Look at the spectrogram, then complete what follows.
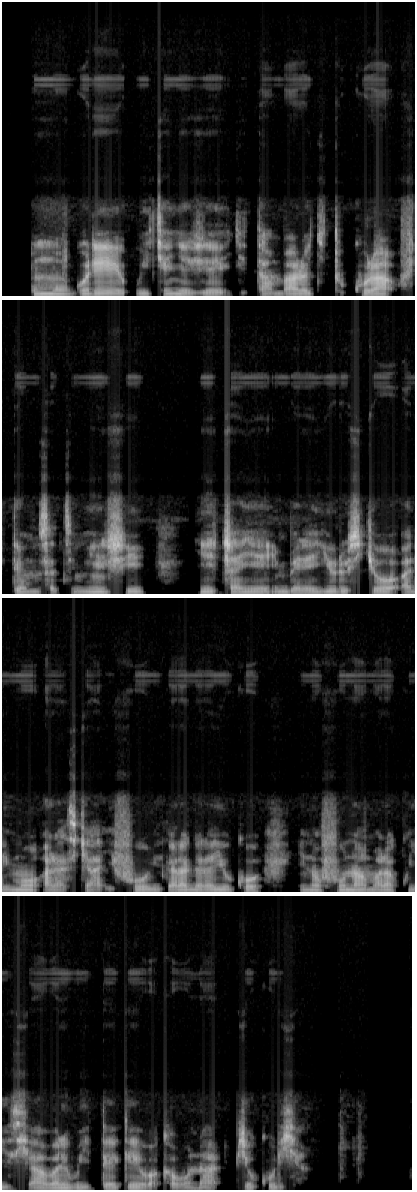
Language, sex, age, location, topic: Kinyarwanda, male, 18-24, Nyagatare, government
